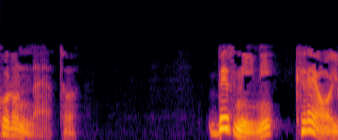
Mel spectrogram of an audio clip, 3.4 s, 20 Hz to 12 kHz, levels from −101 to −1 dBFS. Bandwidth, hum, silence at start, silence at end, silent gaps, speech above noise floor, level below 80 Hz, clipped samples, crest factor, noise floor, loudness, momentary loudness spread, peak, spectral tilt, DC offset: 4.4 kHz; none; 0 s; 0 s; none; 59 dB; -62 dBFS; under 0.1%; 18 dB; -87 dBFS; -28 LUFS; 20 LU; -12 dBFS; -11.5 dB/octave; under 0.1%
